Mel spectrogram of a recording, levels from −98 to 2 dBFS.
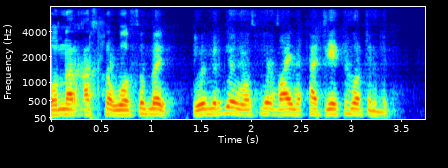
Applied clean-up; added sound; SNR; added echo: neural mask model DeepFilterNet 3.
